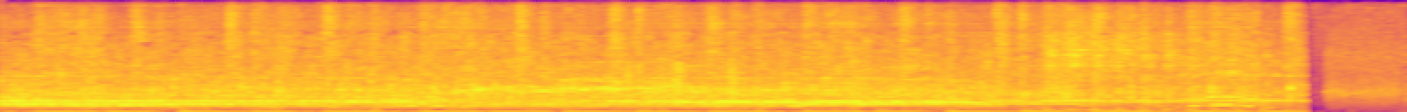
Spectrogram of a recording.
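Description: A television studio audience erupts, loud sustained cheering and applause over pounding music, ending abruptly.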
